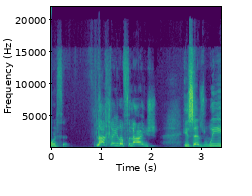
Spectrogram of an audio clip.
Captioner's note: Arabic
